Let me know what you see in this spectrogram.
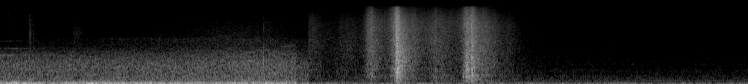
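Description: Traffic rumble of a city street, cut off abruptly about three seconds in. Then three sharp punch or blow sound effects in quick succession, the middle one the loudest.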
